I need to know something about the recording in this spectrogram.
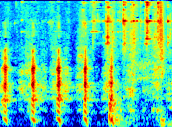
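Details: Leonbergers Uzi, a two-year-old male, and Elsa, an almost four-year-old female, playing off leash at their first meeting; five short, sharp yelps, roughly three per second, then a softer tail-off, with a person speaking just before and after.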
